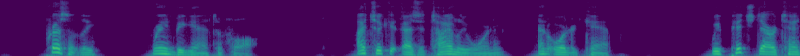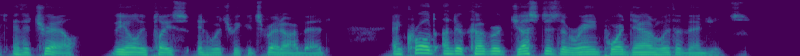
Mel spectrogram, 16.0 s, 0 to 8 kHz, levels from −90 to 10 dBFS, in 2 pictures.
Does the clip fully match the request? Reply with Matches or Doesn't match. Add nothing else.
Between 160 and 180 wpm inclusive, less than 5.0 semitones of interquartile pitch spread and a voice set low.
Doesn't match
